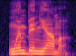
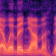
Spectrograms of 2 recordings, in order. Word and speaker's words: Wembanyama: How do you say his last name again? – Wembanyama. – Yeah, Wembanyama. There you go.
